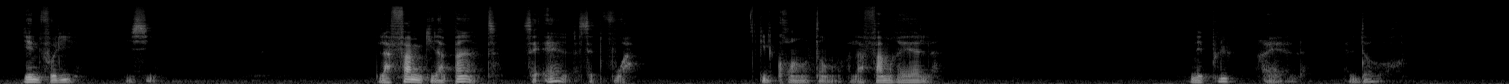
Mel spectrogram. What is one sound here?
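A man speaks calmly and expressively, close to a microphone, in short bursts with pauses.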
